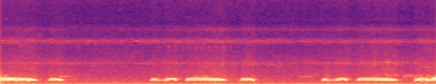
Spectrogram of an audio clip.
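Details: Spotted dove used as a decoy bird at a trap, calling in the 'thúc' style. Soft, low cooing phrases come in clusters of two to three notes, each group separated by pauses of about a second, over quiet background hum.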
